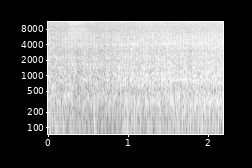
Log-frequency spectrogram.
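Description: Tractor engine idling steadily close by.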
